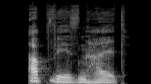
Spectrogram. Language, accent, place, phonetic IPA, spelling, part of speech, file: German, Germany, Berlin, [ˈapˌveːzn̩haɪ̯t], Abwesenheit, noun, De-Abwesenheit.ogg
- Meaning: absence (state of being absent)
